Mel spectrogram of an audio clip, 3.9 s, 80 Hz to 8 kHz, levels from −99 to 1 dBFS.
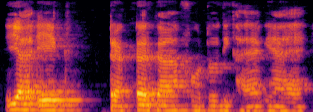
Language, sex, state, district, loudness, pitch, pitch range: Hindi, male, Bihar, Darbhanga, -20 LUFS, 130 Hz, 120-135 Hz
